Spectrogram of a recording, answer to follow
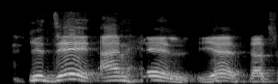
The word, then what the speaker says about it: Angel: name of course uh the name is spelled Angel but that's not the way it's pronounced in uh his native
